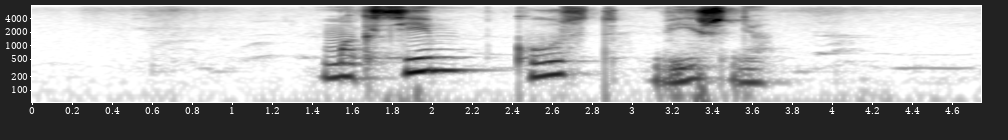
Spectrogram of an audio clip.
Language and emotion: Russian, neutral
